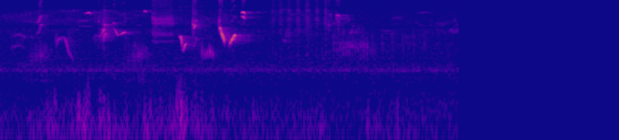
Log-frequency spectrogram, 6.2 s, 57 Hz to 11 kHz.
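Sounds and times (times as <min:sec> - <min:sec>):
common nightingale song: 0:00.0 - 0:04.6.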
